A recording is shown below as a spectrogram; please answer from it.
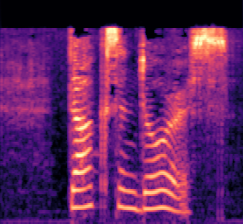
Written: deoch an doris

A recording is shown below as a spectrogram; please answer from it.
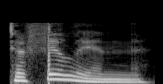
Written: tephillin

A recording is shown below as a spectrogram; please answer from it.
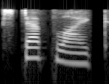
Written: steplike

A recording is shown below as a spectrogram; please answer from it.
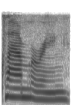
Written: clamoring

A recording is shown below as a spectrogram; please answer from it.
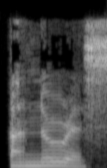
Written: anourous

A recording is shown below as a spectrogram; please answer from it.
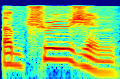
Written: obtrusion

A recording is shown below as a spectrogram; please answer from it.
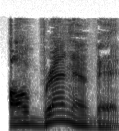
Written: obrenovich

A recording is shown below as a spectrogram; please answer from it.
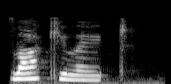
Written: loculate

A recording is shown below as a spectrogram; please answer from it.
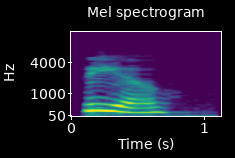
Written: theo

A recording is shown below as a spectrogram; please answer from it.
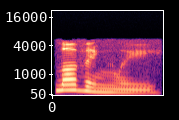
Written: lovingly

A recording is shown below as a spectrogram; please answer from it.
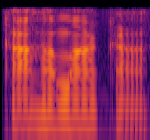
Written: Cajamarca

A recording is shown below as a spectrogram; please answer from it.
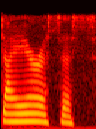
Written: diaeresis

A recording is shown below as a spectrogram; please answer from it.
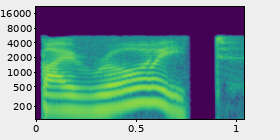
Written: Bayreuth

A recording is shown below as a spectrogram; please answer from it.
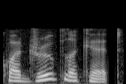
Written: quadruplicate

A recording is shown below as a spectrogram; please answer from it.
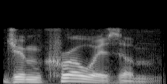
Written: Jim Crowism

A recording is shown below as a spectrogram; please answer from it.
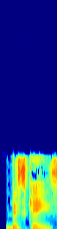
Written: discase

